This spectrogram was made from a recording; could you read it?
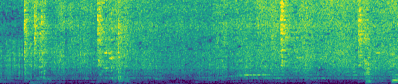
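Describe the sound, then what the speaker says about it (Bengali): Banana stem and potato frying in a pan, a steady close sizzle with occasional stirring knocks and scrapes throughout. "কলা ডাঁটা ভাজা চলছে"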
